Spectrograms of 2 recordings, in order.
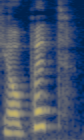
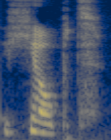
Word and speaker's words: helped: reminding about the pronunciation it is not pronounced helpet it's pronounced helped have you finished the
